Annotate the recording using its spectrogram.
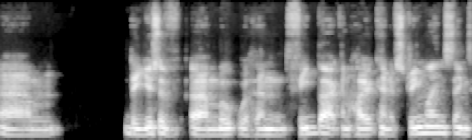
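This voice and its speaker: With a Scottish accent, a man talks in fairly even intonation. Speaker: education support officer for digital learning. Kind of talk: online training session. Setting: video call. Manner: fast; hesitant, many fillers.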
